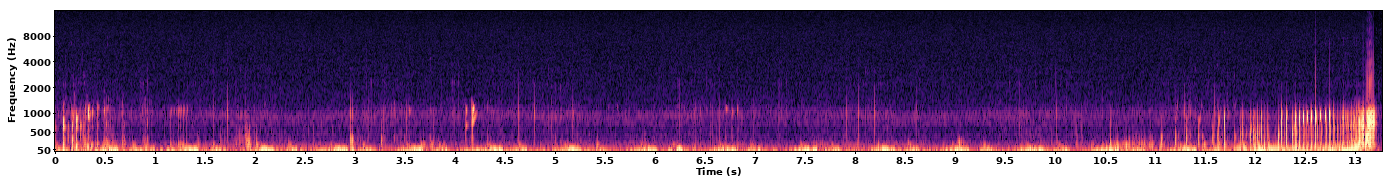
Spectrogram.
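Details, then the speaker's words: Adult's abdomen after a 22-hour fast followed by Christmas dinner and wine that left them drunk and nauseated: low rumbling and gurgling in the pit of the stomach with soft pops, growing louder; described as painful. Borborygmi. ""मेरे पेट के गड्ढे में मेरा पेट बहुत गड़गड़ाहट कर रहा है"।"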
